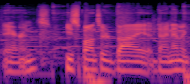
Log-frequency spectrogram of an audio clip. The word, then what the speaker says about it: Ahrens: channel here yeah absolutely Carter arens I believe they pronounce it erens he SP sponsored by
